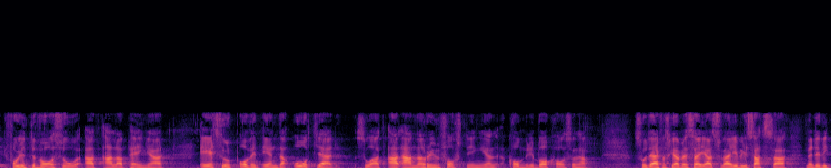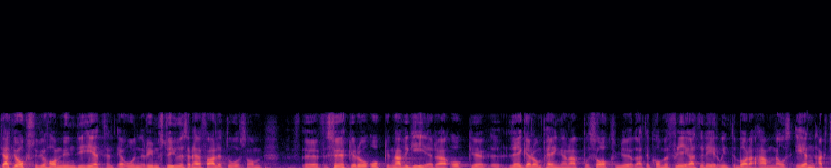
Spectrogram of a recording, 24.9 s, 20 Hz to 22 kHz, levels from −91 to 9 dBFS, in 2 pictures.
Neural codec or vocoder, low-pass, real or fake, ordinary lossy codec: none; 7.2 kHz; real; AAC, 48 kbps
